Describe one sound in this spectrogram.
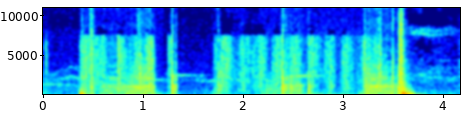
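A small door knocks shut.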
